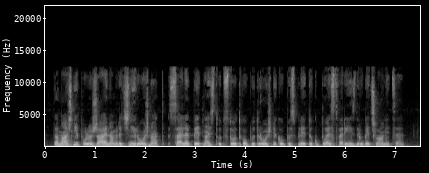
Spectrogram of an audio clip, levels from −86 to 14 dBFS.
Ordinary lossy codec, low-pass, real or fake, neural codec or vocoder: AAC, 32 kbps; 19.8 kHz; real; none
